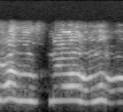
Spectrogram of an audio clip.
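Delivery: very high, tearful, fake bawling. Joking about mourning a character's death, retelling crying: mock bawling. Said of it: "bawling my eyes out".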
